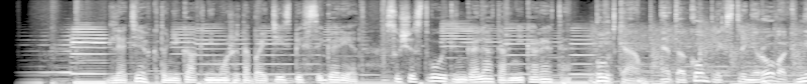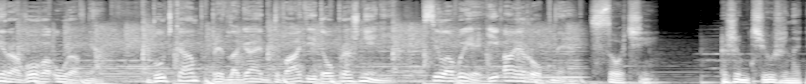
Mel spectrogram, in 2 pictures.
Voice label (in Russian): RUS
